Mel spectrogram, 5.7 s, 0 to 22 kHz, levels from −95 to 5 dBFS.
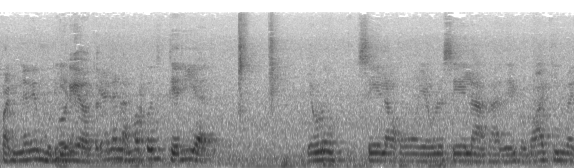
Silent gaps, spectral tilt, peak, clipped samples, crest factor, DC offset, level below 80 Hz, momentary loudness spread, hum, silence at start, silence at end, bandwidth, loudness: none; -5.5 dB/octave; -4 dBFS; under 0.1%; 18 dB; under 0.1%; -42 dBFS; 8 LU; none; 0 s; 0 s; 16 kHz; -22 LUFS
